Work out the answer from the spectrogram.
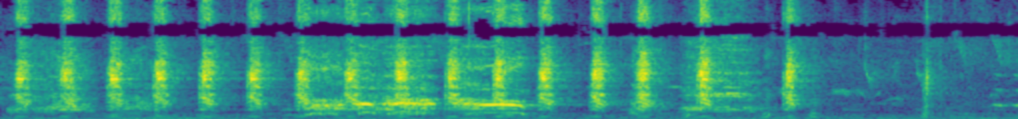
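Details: Helmeted guineafowl at a breeding farm, called the male's song after the birds chased about: harsh, rasping one-note cackles, about three a second in a steady run, with faint chirps from other birds behind.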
